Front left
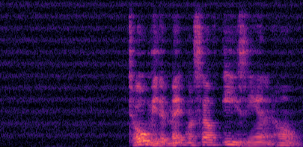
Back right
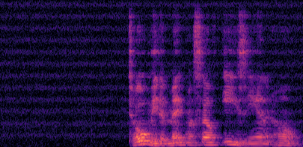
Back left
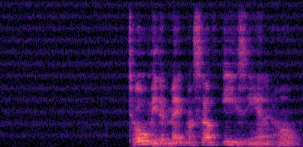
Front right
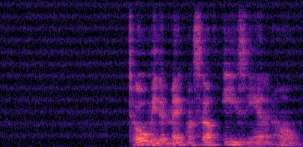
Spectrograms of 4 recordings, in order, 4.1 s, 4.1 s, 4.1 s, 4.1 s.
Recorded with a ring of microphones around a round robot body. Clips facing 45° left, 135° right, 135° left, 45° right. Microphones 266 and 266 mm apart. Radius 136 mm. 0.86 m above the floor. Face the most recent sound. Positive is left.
turn(degrees=140)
